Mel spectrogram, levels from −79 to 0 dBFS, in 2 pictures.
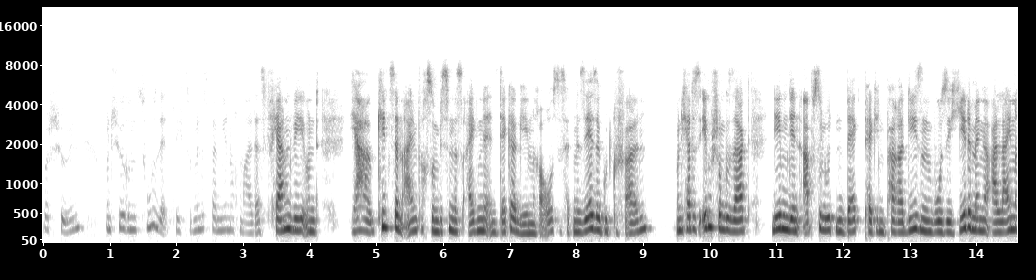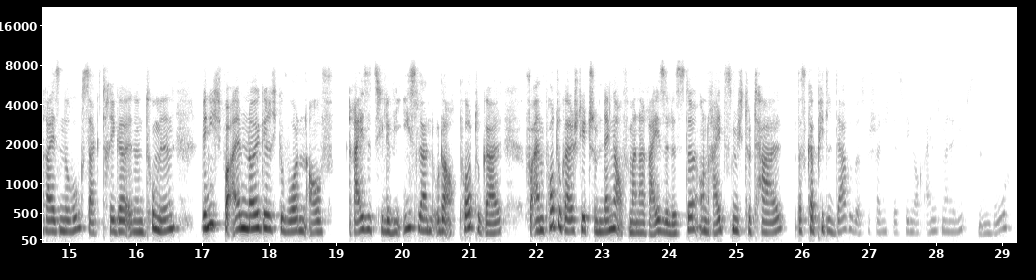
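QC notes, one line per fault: No faults found in this speech clip.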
